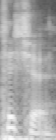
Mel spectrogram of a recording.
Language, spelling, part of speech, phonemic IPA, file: German, Tische, noun, /ˈtɪʃə/, De-Tische.ogg
- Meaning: nominative/accusative/genitive plural of Tisch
